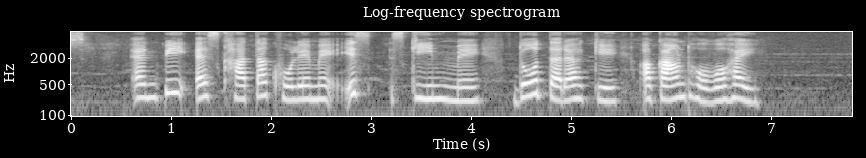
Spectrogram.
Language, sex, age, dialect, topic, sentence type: Magahi, female, 18-24, Southern, banking, statement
